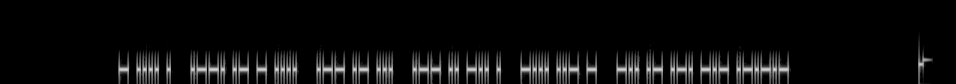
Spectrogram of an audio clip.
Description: Morse code, heard as a keyed tone, about 40 wpm, 700 Hz. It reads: THE PATH WAS WIDE BUT DARK.
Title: Sentences from Top 1400 Words 40wpm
